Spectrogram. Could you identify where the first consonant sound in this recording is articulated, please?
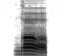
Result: velar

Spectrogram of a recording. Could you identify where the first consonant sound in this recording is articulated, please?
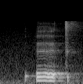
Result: glottal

